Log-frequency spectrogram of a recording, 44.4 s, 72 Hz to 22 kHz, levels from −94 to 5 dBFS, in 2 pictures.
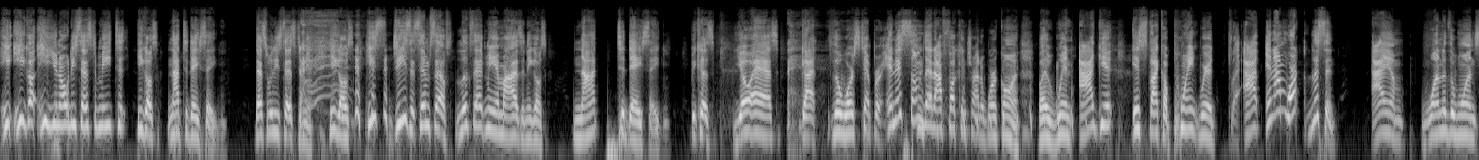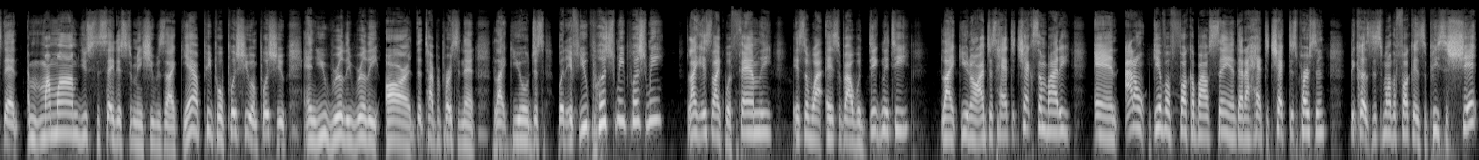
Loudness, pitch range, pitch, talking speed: -20 LUFS, 160-230 Hz, 185 Hz, 215 wpm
